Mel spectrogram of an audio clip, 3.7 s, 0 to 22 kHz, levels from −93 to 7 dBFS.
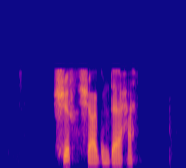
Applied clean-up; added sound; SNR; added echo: none; none; none; none.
